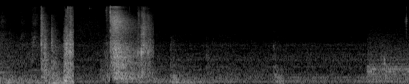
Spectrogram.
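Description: A door being unlatched and opened: a few short clicks or knocks, then a brief rush of noise about a second in as it swings open.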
